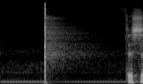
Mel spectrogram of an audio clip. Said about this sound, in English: This is the internet equivalent of a slow clap, because it's actually a slow clap.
